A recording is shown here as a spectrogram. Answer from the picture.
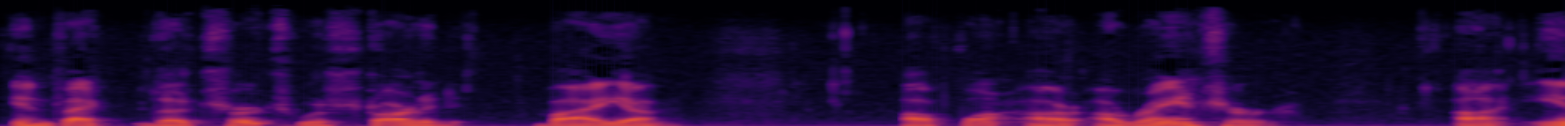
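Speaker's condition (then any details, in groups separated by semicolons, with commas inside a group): Parkinson's; tremors as early symptom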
